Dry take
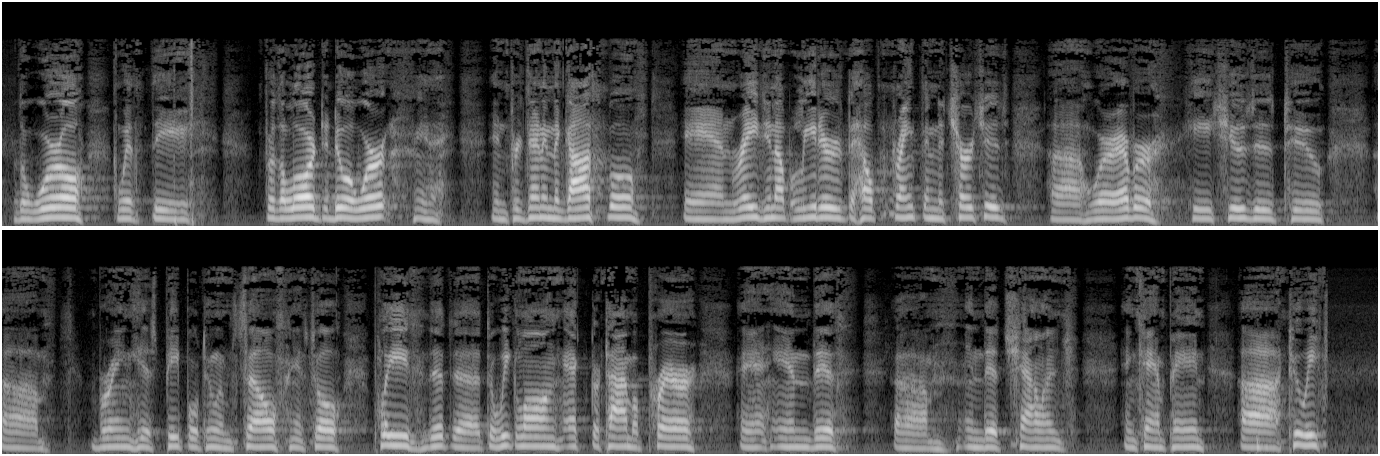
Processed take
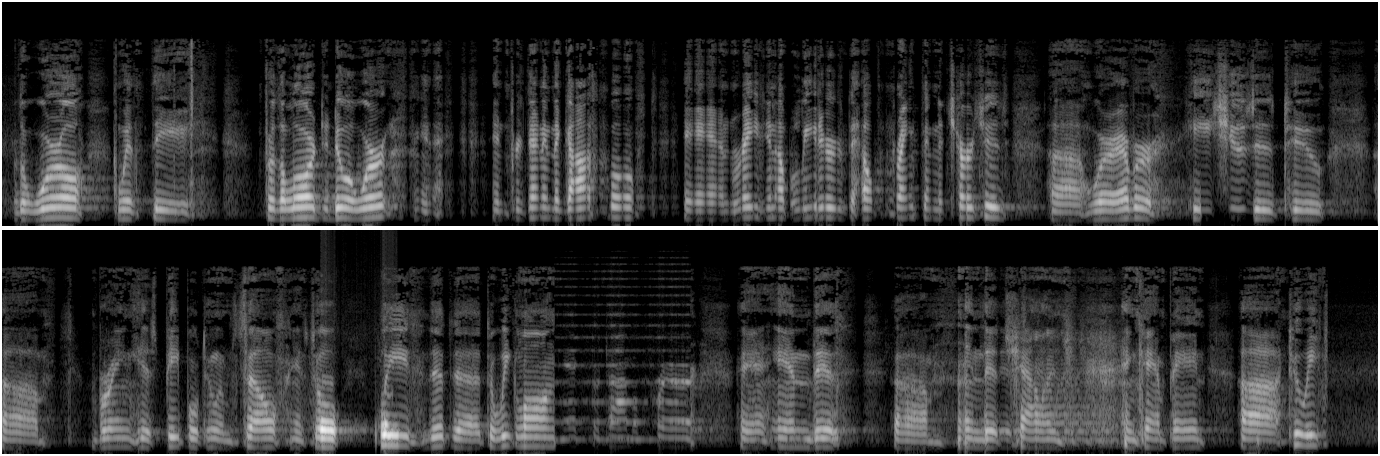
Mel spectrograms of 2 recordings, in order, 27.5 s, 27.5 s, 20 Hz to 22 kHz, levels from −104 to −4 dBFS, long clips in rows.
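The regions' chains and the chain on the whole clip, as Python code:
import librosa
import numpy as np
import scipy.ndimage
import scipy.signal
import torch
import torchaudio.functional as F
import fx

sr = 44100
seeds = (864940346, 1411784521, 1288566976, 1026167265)

y = fx.chain(x, sr, fx.low_shelf(hz=390.0, db=-9.5),
    fx.tremolo_abs(hz=8.4), at=(4.0, 9.65))
y = fx.chain(y, sr, fx.bandpass_edges(low_hz=790.0, high_hz=4900.0),
    fx.tilt_eq(slope=4.0), at=(11.98, 12.52))
y = fx.low_shelf_res(y, sr, hz=660.0, db=11.0, q=3.0, at=(16.94, 17.71), fade=0.02)
y = fx.dmg_crackle(y, sr, seeds[0], per_s=500.0, level_db=-41.0, at=(16.94, 17.71), fade=0.02)
y = fx.upward_expand(y, sr, threshold_db=-30.0, expansion=1.5, at=(16.94, 17.71), fade=0.02)
y = fx.chain(y, sr, fx.delta_mod(bps=64000, step_db=-38.5),
    fx.stiff_resonator(f0_hz=280.0, decay_s=0.33, stiffness=0.03), at=(19.28, 20.65))
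y = fx.chain(y, sr, fx.hum_notches(base_hz=60, count=8),
    fx.env_flatten(amount_pct=50), at=(21.52, 22.12))
y = fx.chain(y, sr, fx.echo_feedback(ms=142, feedback_pct=43, wet_db=-14.5),
    fx.band_squash(depth_pct=100), at=(23.32, 25.17))
y = scipy.signal.sosfilt(scipy.signal.butter(8, 230.0, 'highpass', fs=sr, output='sos'), y)
y = fx.peak_eq(y, sr, hz=3400.0, db=3.0, octaves=0.42)
y = fx.transient(y, sr, attack_db=7, sustain_db=-1)
y = y * 10.0 ** (-9.0 / 20.0)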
